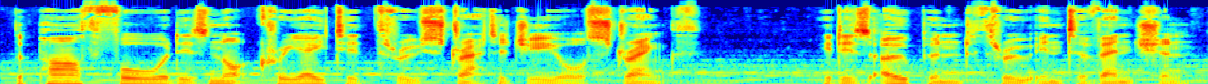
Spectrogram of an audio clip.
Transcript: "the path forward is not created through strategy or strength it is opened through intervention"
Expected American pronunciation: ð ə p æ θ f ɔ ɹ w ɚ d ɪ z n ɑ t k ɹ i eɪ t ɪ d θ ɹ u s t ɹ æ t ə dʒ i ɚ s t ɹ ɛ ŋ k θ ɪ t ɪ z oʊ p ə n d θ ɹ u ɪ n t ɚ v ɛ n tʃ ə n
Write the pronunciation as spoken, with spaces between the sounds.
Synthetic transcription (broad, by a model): ð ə p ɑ θ f ɔ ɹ w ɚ d ɪ z n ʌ t k ɹ i eɪ t ɪ d θ ɹ u s t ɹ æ t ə dʒ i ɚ s t ɹ ɛ ŋ k θ ɪ t ɪ z oʊ p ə n θ ɹ u ɪ n t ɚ v ɛ n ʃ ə n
